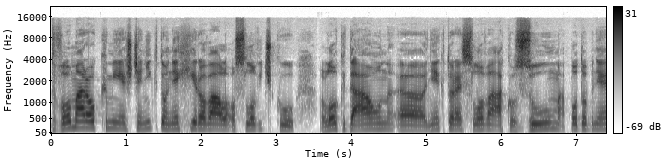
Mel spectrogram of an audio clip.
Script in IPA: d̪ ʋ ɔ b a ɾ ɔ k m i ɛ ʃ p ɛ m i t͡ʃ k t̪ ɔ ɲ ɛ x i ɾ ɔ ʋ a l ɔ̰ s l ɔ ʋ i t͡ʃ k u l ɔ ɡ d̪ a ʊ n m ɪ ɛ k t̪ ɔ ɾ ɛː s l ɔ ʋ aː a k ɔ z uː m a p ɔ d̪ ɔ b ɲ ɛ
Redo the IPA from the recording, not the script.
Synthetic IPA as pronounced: d̪ ʋ ɔ m a ɾ ɔ k m i ɛ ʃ c ɛ ɲ i k t̪ ɔ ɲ ɛ x i ɾ ɔ ʋ a l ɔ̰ s l ɔ ʋ i t͡ʃ k u l ɔ ɡ d̪ a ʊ n ɲ ɪ ɛ k t̪ ɔ ɾ ɛː s l ɔ ʋ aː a k ɔ z uː m a p ɔ d̪ ɔ b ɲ ɛ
